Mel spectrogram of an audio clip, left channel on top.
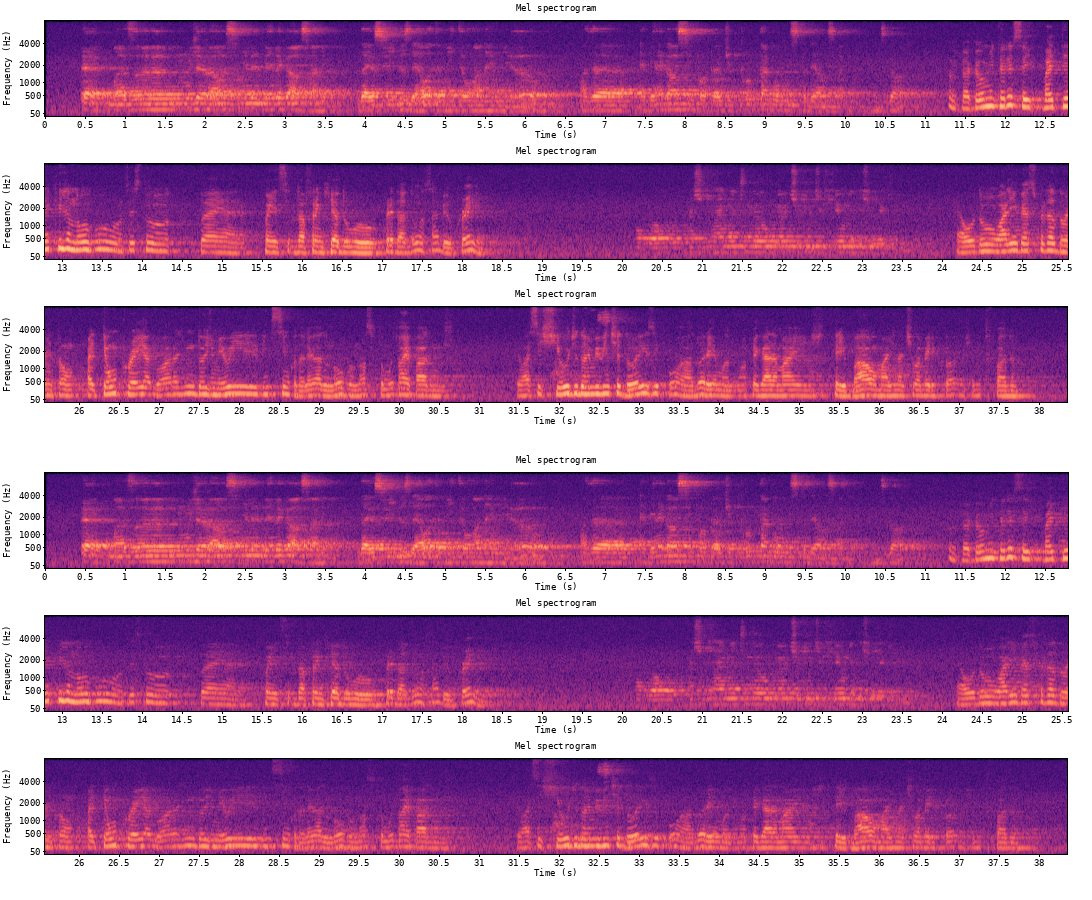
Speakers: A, in the centre; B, on the left.
A: É, mas ah, no geral, assim, ele é bem legal, sabe? Daí os filhos dela também estão lá na reunião, mas ah, é bem legal, assim, o papel de protagonista dela, sabe? Muito da hora.
B: Pô, pior que eu me interessei. Vai ter aquele novo... Não sei se tu, tu é é, conhecido da franquia do Predador, sabe? O Prey.
A: Eu acho que não é muito meu, meu tipo de filme, deixa eu ver aqui.
B: É o do Alien vs Predador. Então, vai ter um Prey agora em dois mil e e vinte e cinco tá ligado? Novo. Nossa, eu tô muito hypado, mano. Eu assisti
A: Ah,
B: o de 2022
A: nossa.
B: e, vinte e dois e, porra, adorei, mano. Uma pegada mais
A: É.
B: tribal, mais nativo-americana. Achei muito foda.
